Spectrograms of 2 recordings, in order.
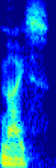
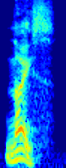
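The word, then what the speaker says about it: gneiss: we'll look at is nice spelled GN e i SS but pronounced nice setting up all geology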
